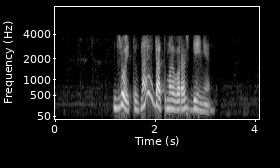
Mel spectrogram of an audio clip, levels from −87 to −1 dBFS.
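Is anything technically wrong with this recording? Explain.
Yes, there are two faults.

The G.729 codec affects the whole speech clip. This 8 kbit/s VoIP coder rebuilds the voice from a vocal-tract filter, a pitch predictor and a few pulses per frame, and it discards everything above 4 kHz. The result is plainly audible: dull, slightly rough, synthetic-sounding speech.

VoIP packet loss, concealed by the speech codec, occurs from 3.27 to 3.29 s. About 20 ms of audio is missing, which fits a single lost packet. The decoder filled the gap by extending its last pitch and filter settings at falling gain, so this moment sounds briefly smeared, with a short dip in level.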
